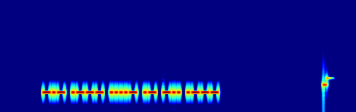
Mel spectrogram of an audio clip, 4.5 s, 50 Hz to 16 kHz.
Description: Morse code, heard as a keyed tone, about 40 wpm, 690 Hz. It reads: KJ4ADJ
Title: USA Call Signs - 6 Characters - 2x Character Spacing - 40wpm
